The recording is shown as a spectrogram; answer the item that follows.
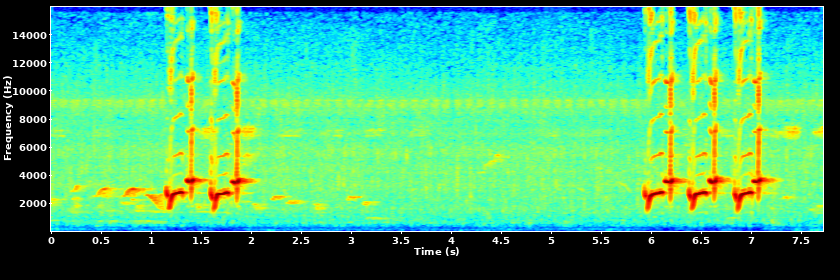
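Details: Sooty-headed bulbul singing to rouse other bulbuls: pairs and triplets of sharp, rising, hooked notes, with a long near-silent pause between the two bursts.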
